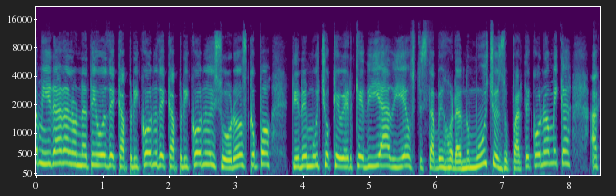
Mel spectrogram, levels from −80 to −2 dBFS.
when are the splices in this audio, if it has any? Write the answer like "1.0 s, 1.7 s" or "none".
1.8 s

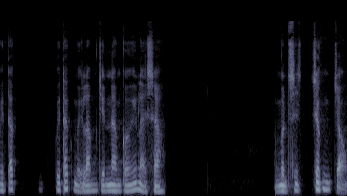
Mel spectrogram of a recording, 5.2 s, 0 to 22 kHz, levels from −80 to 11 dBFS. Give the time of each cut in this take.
4.1 s

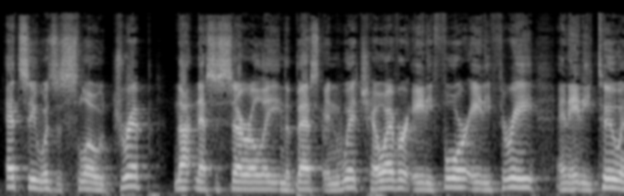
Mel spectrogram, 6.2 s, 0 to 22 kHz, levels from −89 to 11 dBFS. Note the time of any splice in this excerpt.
2.8 s, 3.2 s

